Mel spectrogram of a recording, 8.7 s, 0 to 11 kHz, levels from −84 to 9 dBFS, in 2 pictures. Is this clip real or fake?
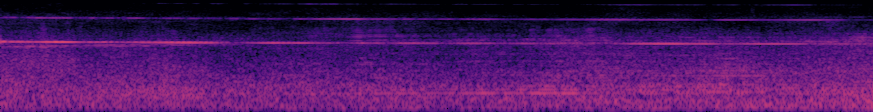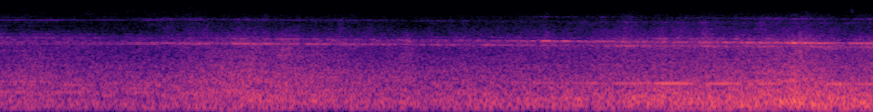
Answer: real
